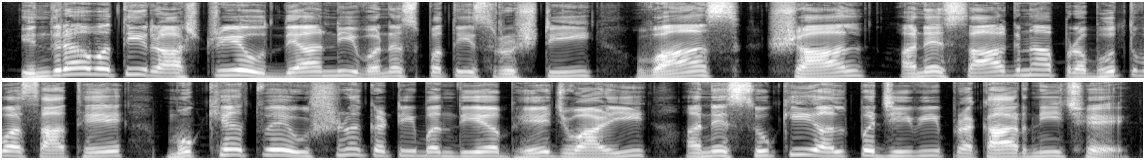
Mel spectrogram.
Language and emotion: Gujarati, neutral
